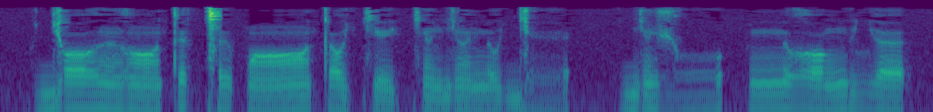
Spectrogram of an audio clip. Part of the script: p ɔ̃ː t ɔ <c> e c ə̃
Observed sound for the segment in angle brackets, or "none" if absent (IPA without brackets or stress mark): c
